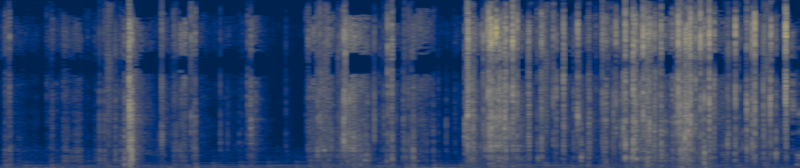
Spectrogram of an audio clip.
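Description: Cardboard blind box being opened by hand, with a sharp snap about a second in, then a run of crinkling and tearing as the figure's foil wrapping is opened, over steady background music.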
